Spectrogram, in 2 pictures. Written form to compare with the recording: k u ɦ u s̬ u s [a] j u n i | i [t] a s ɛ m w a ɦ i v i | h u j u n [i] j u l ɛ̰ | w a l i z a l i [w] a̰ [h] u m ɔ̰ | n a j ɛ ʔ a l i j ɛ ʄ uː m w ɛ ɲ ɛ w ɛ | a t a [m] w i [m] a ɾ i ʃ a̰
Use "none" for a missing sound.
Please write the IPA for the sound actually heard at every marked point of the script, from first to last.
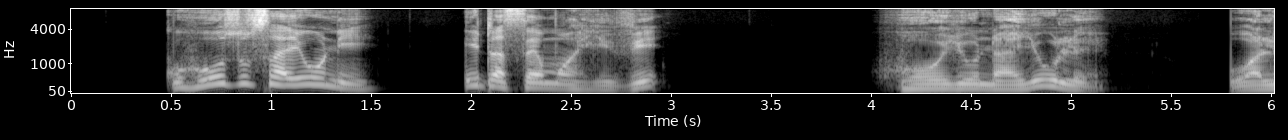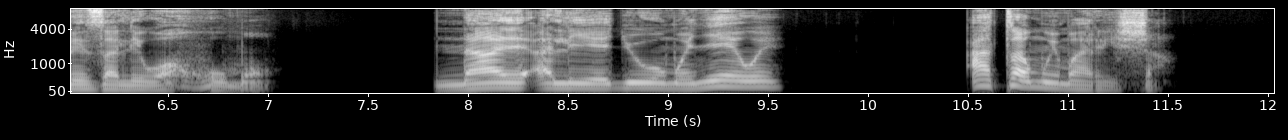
a, t, a, w, h, m, m

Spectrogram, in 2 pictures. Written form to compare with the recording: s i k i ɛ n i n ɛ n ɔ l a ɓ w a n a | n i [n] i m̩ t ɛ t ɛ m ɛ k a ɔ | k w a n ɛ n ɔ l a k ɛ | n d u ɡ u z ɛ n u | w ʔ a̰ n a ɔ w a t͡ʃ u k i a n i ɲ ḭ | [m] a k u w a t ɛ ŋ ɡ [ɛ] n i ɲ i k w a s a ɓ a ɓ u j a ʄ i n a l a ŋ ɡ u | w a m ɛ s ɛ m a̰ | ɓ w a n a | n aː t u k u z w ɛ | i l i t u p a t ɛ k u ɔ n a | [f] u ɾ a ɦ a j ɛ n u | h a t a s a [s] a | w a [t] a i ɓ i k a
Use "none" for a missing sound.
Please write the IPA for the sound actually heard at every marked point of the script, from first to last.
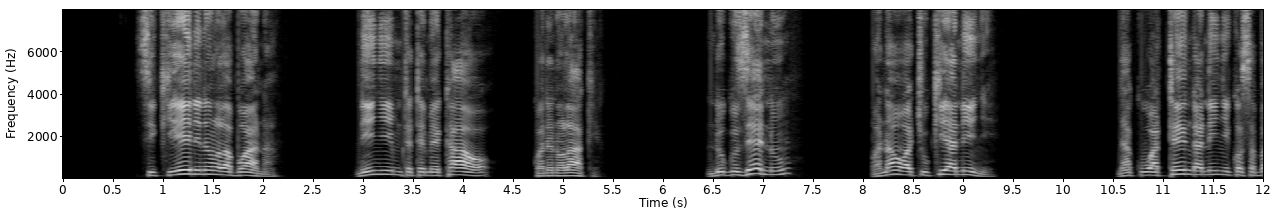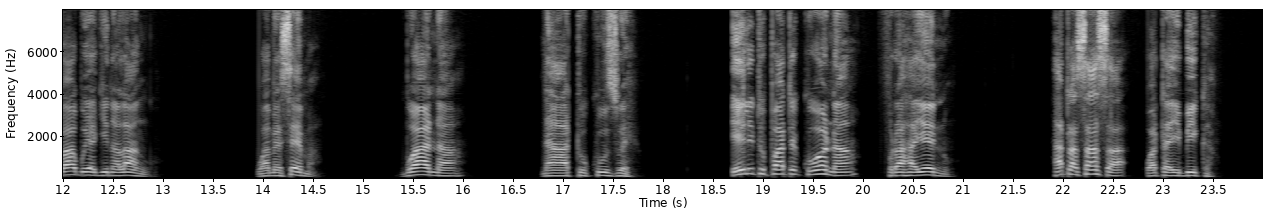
ɲ, n, a, f, s, t

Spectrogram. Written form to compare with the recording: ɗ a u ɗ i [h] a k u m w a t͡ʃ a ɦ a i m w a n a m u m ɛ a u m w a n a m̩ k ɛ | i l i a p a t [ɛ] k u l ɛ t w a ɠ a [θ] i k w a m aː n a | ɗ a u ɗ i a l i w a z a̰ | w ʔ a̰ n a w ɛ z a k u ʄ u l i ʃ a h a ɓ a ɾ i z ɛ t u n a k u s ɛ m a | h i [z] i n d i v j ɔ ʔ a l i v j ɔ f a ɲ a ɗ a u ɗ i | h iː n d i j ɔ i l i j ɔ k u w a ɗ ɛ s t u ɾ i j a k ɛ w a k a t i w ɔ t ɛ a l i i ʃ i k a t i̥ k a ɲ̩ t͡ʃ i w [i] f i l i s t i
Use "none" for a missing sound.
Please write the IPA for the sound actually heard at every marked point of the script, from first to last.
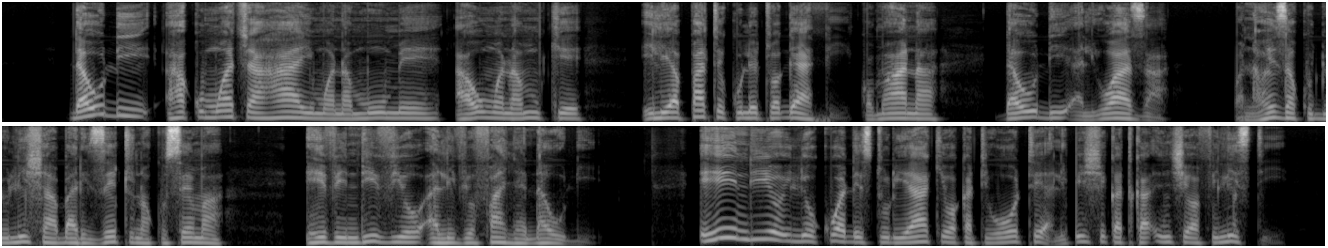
h, ɛ, θ, v, a

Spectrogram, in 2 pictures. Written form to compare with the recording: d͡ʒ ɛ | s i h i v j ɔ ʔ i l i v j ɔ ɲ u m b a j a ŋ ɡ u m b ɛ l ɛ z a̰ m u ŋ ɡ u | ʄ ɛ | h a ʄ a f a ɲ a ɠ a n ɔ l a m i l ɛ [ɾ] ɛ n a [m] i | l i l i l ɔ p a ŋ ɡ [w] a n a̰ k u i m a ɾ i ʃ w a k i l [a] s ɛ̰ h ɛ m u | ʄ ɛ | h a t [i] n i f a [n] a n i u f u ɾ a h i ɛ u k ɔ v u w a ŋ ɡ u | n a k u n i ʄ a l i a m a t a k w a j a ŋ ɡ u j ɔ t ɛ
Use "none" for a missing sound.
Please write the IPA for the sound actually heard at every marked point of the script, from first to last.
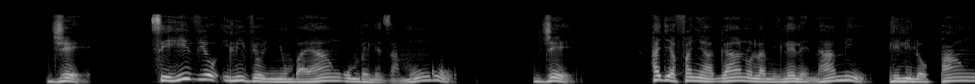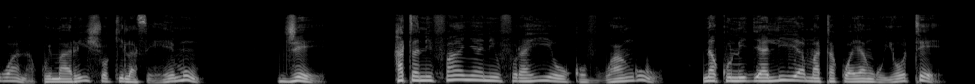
l, m, w, a, a, ɲ

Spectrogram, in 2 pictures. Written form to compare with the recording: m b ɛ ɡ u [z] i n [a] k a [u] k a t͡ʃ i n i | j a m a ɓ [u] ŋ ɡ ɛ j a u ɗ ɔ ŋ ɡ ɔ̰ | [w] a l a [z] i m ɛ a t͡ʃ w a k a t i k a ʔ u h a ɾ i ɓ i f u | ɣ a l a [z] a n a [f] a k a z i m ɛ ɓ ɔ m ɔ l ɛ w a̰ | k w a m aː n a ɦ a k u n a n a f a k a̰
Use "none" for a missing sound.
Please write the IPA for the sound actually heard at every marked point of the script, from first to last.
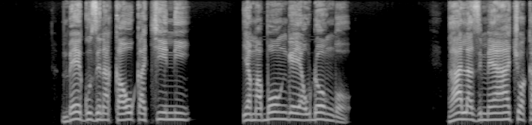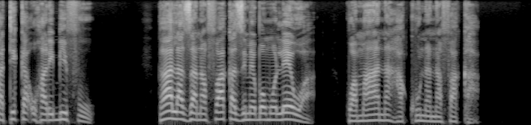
z, a, u, ɔ, ɣ, z, z, f

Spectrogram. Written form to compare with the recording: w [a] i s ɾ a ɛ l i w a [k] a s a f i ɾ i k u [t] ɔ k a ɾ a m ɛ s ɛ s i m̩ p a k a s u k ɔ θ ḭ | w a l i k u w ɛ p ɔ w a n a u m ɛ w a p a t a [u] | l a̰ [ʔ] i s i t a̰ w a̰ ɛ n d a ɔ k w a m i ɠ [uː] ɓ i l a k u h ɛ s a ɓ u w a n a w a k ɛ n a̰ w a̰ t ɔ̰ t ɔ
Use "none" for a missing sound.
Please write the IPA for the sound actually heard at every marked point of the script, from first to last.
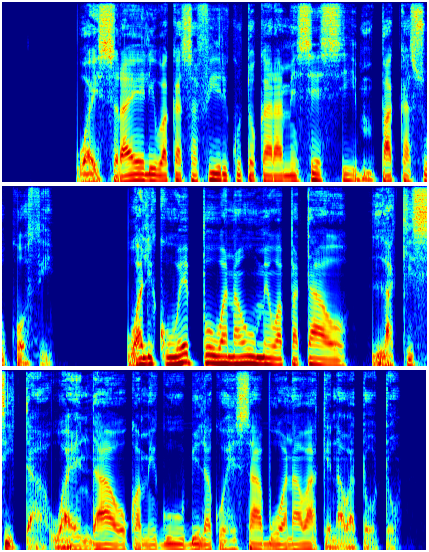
a, k, t, ɔ, k, uː

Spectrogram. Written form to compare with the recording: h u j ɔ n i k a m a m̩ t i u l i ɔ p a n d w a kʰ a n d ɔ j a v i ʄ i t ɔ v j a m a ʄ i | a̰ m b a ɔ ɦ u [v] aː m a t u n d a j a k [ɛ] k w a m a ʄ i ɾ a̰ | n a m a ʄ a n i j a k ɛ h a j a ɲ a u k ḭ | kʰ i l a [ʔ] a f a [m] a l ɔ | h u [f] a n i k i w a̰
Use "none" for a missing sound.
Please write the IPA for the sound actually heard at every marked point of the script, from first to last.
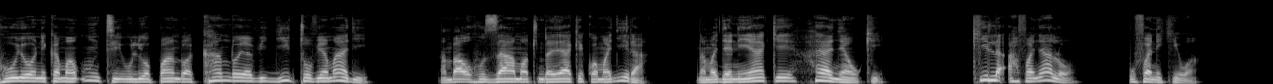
z, ɛ, ʔ, ɲ, f

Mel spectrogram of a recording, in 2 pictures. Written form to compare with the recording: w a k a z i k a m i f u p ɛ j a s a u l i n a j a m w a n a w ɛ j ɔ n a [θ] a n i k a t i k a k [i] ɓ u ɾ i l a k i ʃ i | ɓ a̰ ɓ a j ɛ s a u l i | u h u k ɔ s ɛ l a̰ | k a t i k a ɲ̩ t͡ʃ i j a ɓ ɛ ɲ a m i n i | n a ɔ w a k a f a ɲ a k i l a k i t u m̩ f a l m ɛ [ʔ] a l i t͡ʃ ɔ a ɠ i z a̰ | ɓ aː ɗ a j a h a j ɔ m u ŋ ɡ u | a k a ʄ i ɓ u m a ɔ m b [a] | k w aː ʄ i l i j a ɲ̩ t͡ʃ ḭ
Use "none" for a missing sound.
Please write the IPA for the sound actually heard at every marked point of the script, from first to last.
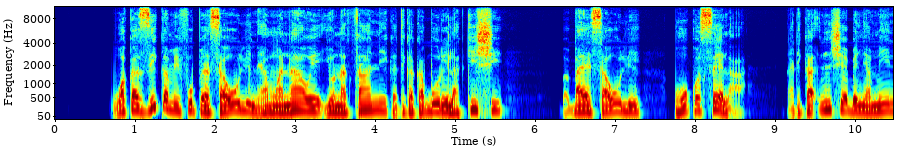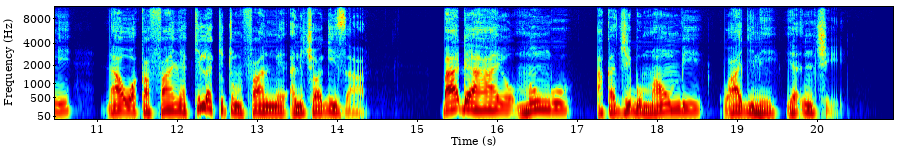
θ, a, ʔ, i

